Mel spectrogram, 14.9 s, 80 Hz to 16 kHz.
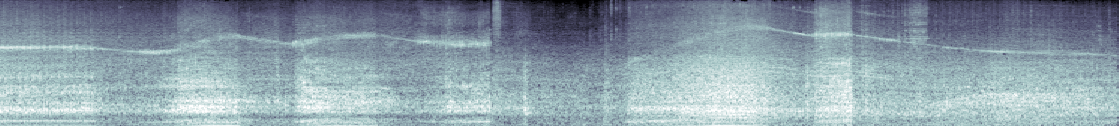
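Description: Diesel engine of a 6x6 trial truck revving in repeated surges as it drives through mud, with a high whistle that rises and falls with the revs. A short loud burst of noise about eleven seconds in.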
